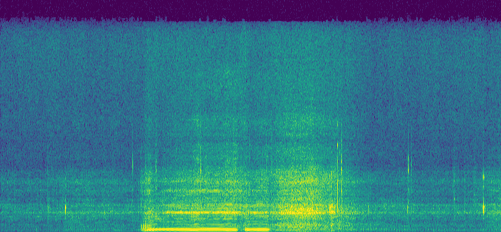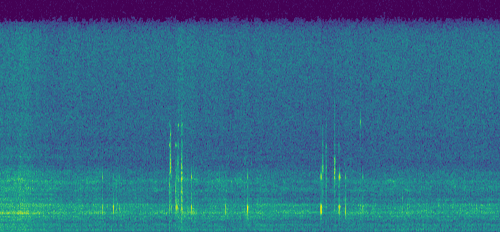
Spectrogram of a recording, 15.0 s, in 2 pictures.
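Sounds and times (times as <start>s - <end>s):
motorcycle engine revving: 2.0s - 5.5s, 7.2s - 8.4s.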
